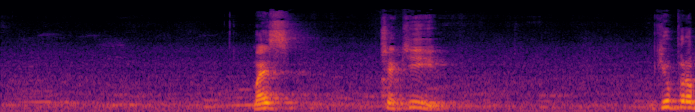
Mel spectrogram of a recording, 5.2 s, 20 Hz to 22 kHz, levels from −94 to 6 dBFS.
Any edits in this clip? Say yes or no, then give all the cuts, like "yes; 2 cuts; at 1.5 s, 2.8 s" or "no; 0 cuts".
yes; 1 cut; at 2.8 s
